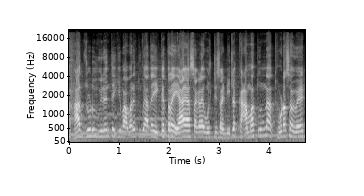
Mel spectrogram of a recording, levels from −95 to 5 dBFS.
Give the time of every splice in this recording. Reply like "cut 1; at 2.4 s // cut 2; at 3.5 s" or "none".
cut 1; at 3.2 s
